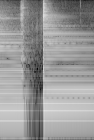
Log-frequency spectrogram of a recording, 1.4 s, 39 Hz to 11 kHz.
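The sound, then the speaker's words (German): Two sustained, harmonically rich tones ring one after the other with a short gap, the second a step above the first, sounding a major second from a major scale, clear and loud with no voices. “in der Dur-Tonleiter kriegt die 2, die Ziffer, und heißt große Sekunde.”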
